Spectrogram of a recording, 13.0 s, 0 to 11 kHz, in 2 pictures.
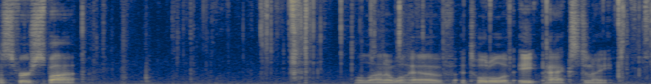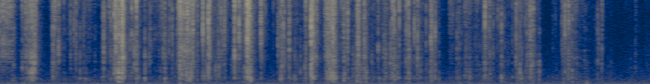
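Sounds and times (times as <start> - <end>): wrapper tearing and crinkling: 2.6 - 4.2, 6.1 - 12.6.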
